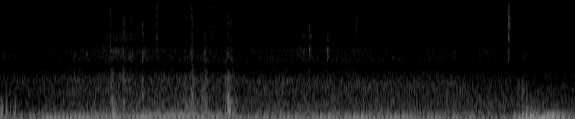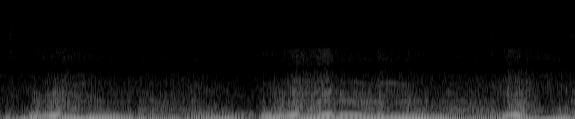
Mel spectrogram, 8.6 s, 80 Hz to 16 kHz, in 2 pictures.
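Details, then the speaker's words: 1994 Honda Civic, under 93,000 miles, just jump-started after battery died: loud, raspy exhaust roar swelling and dropping with throttle blips, sounds like a race car. "sounds like a race car"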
